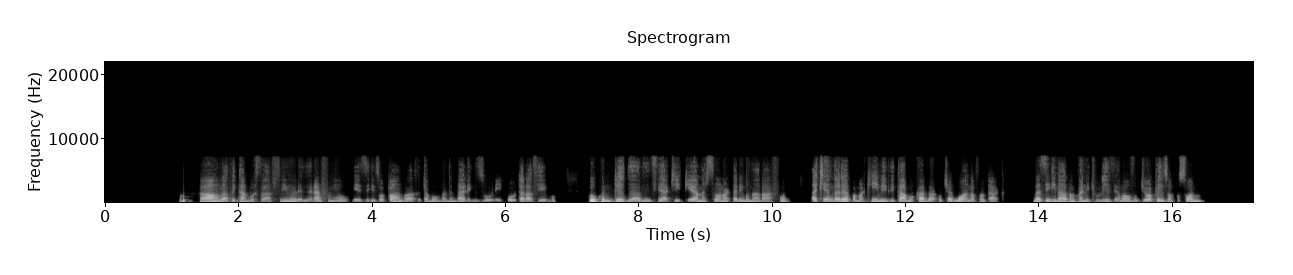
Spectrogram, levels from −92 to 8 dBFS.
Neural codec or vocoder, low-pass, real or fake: codec, 16 kHz, 0.5 kbps, X-Codec, HuBERT features, trained on general audio; 7.2 kHz; fake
